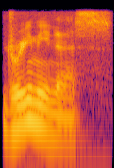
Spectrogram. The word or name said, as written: dreaminess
